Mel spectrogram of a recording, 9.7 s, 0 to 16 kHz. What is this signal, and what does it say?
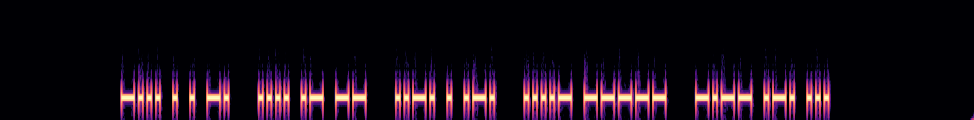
Morse code, heard as a keyed tone, about 28 wpm, 700 Hz. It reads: BEEN HAM FER 40 YRS
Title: Practice QSO - Exchange 3 - More Info - 28wpm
